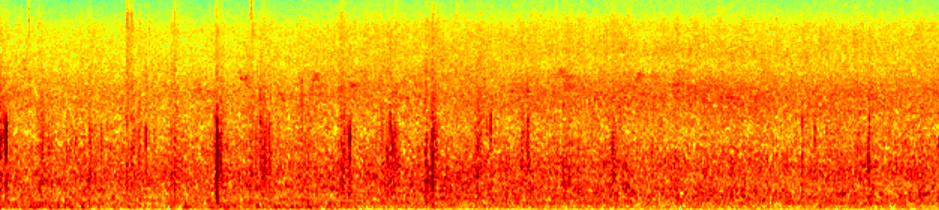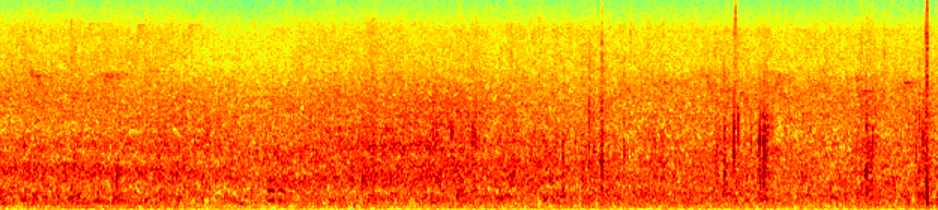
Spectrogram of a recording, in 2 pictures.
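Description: Footsteps crunching on a crushed-brick gravel path, irregular steps in the first several seconds and again near the end, over a steady rushing hiss.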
